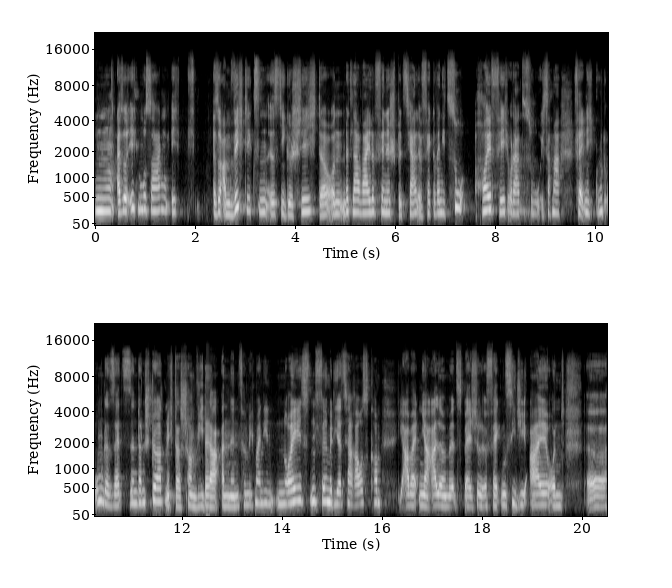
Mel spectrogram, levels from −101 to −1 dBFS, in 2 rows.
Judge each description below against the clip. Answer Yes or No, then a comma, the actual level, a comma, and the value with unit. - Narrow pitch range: No, average, 3.9 semitones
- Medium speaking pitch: No, high, 215 Hz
